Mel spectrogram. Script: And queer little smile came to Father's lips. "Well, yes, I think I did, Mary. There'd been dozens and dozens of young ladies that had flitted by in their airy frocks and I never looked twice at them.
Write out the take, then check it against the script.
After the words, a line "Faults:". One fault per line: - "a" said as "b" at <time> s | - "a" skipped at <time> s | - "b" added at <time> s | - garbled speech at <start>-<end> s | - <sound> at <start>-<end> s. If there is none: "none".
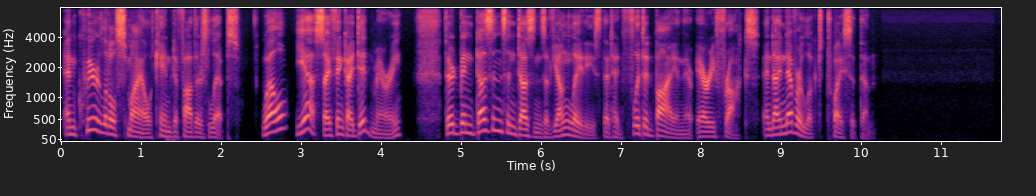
And queer little smile came to Father's lips. "Well, yes, I think I did, Mary. There'd been dozens and dozens of young ladies that had flitted by in their airy frocks and I never looked twice at them.
Faults:
none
